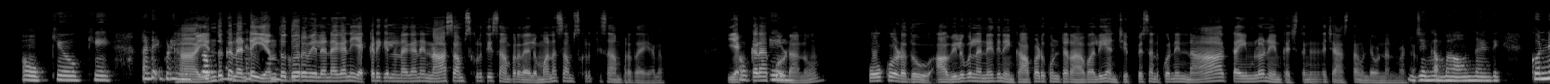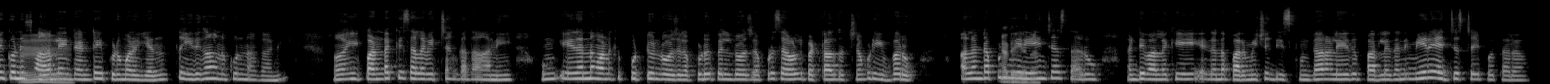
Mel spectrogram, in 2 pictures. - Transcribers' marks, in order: other background noise; in English: "పర్మిషన్"
- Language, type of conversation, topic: Telugu, podcast, పని-జీవిత సమతుల్యాన్ని మీరు ఎలా నిర్వహిస్తారు?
